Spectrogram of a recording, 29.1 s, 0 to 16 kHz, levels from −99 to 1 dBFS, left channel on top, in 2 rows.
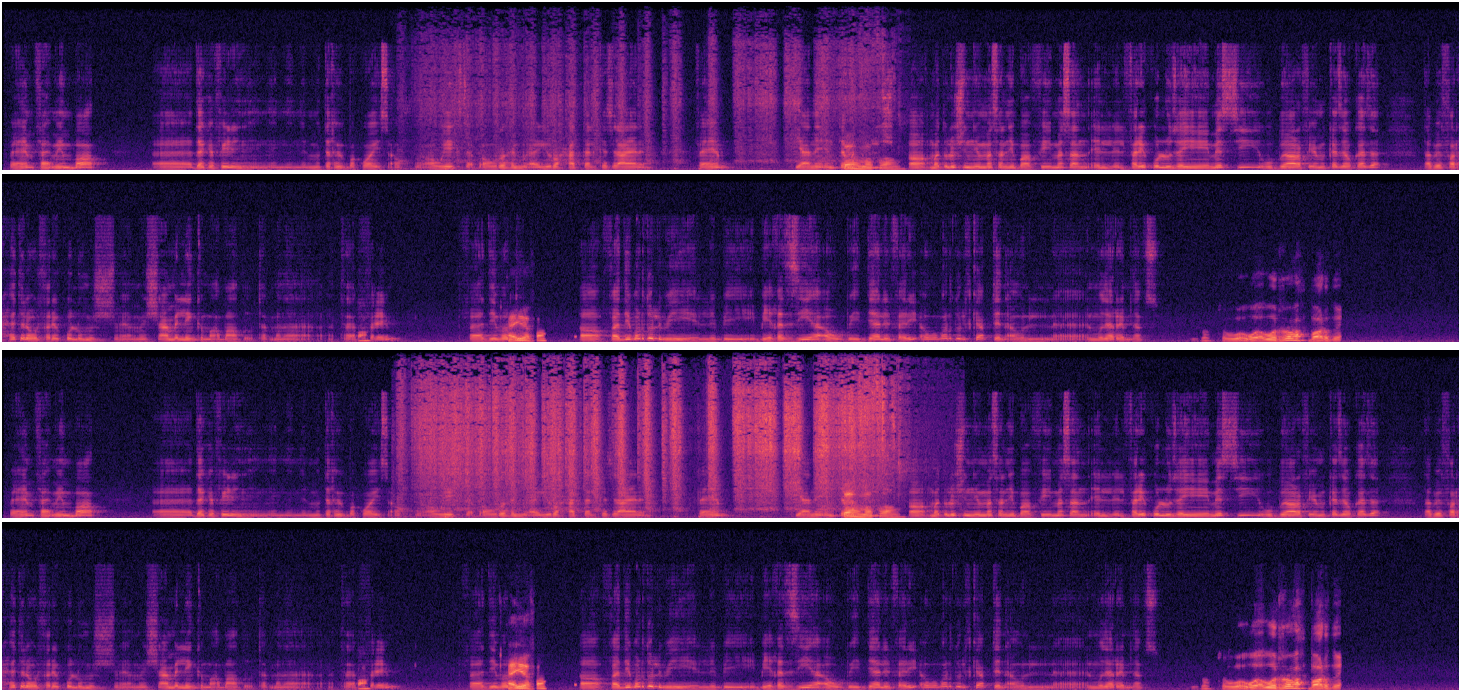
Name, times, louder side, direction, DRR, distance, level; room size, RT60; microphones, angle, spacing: voice 1, 0.1-1.0 1.5-6.5 7.0-7.3 7.9-13.9 14.2-17.7 18.0-18.5 19.2-19.8 20.3-26.1, left 1 dB, 15° left, 3.6 m, -33 dB
sound 1, 3.9-9.2 9.6-9.7, right 15 dB, 75° right, 0.6 m, -31 dB
voice 2, 8.4-9.0 18.1-18.3 19.6-20.0 26.6-28.0, right 3 dB, 50° right, 1.1 m, -23 dB
head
